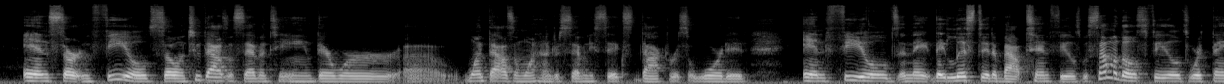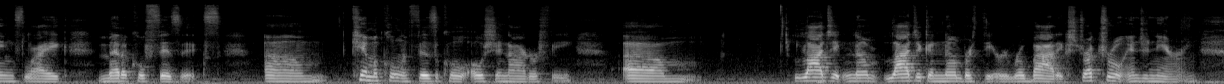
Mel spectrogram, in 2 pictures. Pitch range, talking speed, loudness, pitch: 130-150 Hz, 115 wpm, -22 LUFS, 140 Hz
